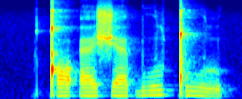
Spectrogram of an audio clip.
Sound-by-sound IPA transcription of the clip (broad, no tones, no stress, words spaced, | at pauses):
ǃɒʔæʃæɓul ǃul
